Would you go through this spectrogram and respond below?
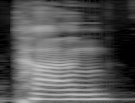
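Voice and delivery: TANG high and level; wrong flat tone. Shown as a demonstration. Customer mistakenly ordering soup, TANG in a flat tone. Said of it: "I accidentally say".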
